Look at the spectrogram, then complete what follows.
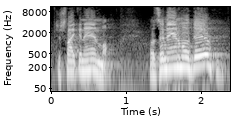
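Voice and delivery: usual speaking voice

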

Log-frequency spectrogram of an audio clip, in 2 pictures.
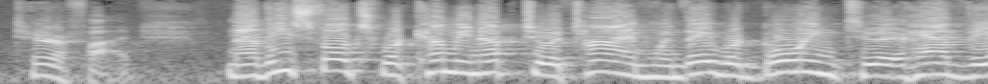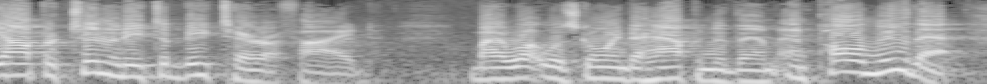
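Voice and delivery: ordinary talk, nothing marked

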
